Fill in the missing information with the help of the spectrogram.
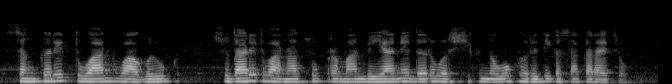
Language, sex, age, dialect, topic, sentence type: Marathi, male, 41-45, Southern Konkan, agriculture, question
